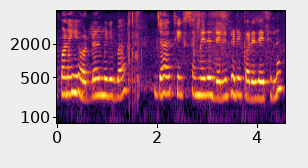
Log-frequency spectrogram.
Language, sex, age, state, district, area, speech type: Odia, female, 18-30, Odisha, Ganjam, urban, spontaneous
